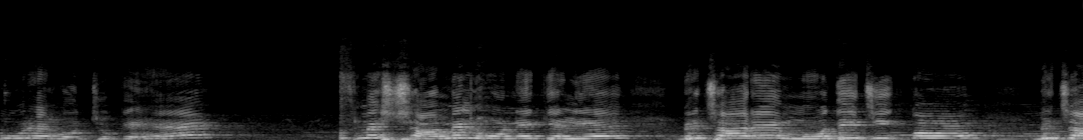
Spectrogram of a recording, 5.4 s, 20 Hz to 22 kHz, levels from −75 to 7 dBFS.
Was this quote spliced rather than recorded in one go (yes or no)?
yes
